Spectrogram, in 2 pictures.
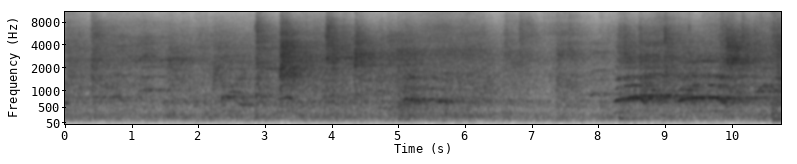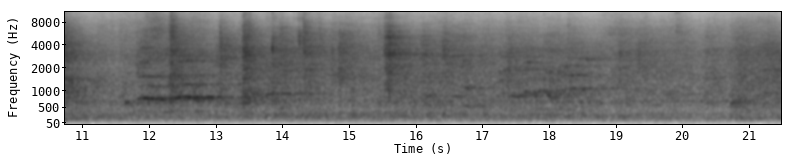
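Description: Ice hockey play: many sharp clacks of sticks and puck and thuds against the rink boards, with spectators shouting at intervals.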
